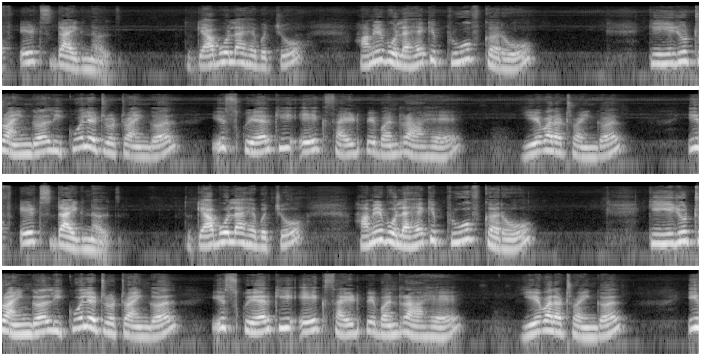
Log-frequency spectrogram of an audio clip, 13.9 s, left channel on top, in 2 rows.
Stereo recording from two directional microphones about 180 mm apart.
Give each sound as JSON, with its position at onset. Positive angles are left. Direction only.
{"t": 0.2, "sound": "speech", "side_deg": -40}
